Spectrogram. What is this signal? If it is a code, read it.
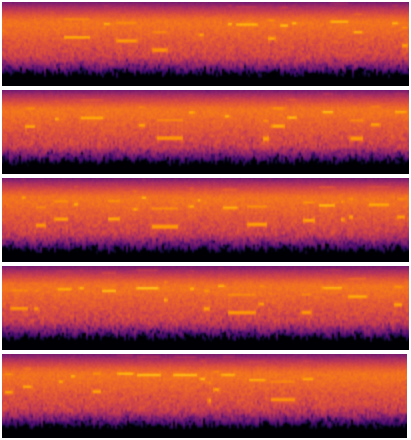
Electronic bleeps of random pitch and length, with heavy radio static. There is no code.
